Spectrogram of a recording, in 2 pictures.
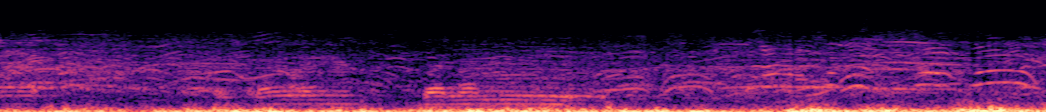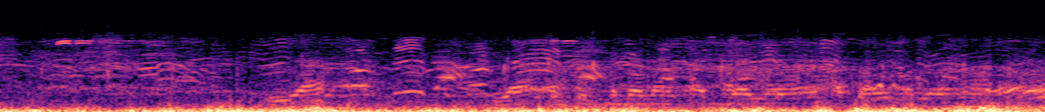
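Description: A large crowd of spectators shouts and chatters outdoors.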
